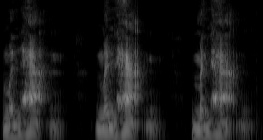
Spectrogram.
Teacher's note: Normalmente o T ele vem aqui de uma forma mais gutural, aqui na garganta mesmo.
